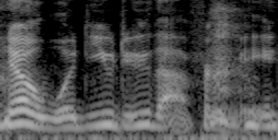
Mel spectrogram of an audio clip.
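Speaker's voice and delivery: pretend deadpan seriousness. Acting out how to ask a partner a question: mock dead serious. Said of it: "And be dead serious".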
